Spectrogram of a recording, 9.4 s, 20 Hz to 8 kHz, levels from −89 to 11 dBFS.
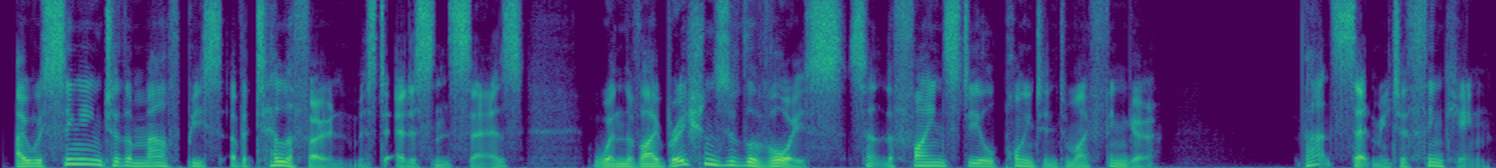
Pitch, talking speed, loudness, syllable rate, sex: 125 Hz, 200 wpm, -19 LUFS, 5.7 syllables/s, male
